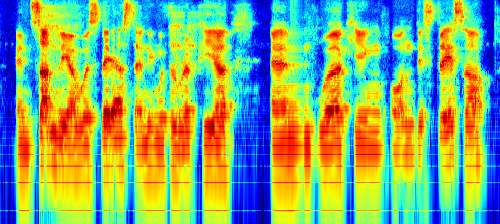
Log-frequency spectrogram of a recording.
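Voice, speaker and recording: This man has a fairly low pitch and ordinary pitch variation. He speaks at a moderate pace. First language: German and Spanish. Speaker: historical fencing instructor. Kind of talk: interview. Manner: hesitant, many fillers.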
